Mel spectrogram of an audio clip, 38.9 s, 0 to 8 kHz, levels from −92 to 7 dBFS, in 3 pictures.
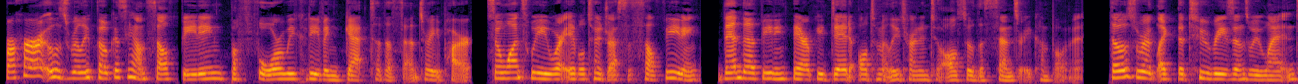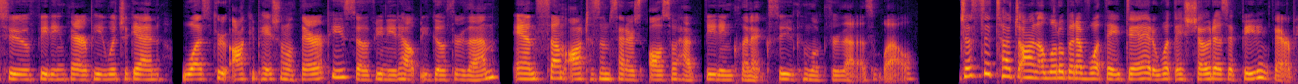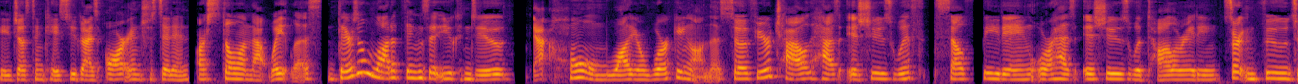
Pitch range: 170-205 Hz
